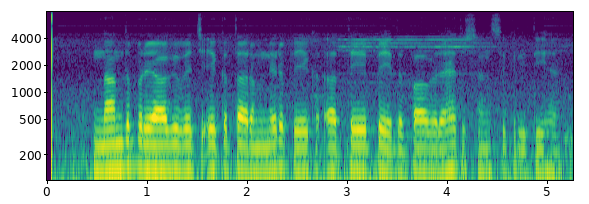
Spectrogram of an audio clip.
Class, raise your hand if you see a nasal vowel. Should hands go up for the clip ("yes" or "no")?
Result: no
